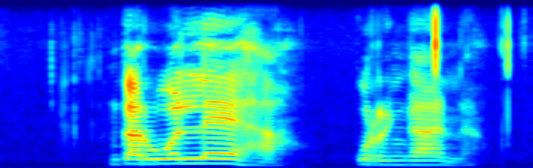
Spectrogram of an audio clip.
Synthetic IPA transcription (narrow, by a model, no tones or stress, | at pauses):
ŋkaɾ̤iwɔlɛɦa | kuriŋɡaːna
